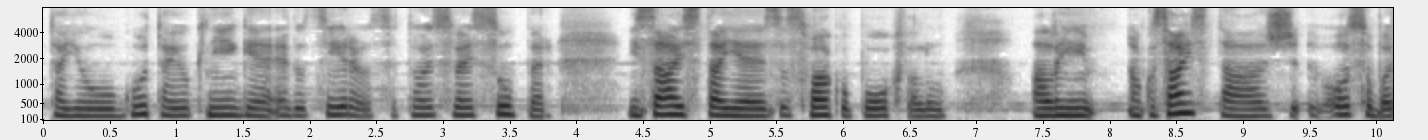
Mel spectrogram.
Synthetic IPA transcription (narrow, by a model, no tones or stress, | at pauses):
t̪ajuɡut̪ajukɲiɡe̞ed̪ut̪siːɾajuse̞t̪o̞ːje̞sʋe̞supeɾ | izajist̪aje̞zasʋakupo̞xʋalˠu | ali | ako̞zajist̪a | o̞so̞ba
